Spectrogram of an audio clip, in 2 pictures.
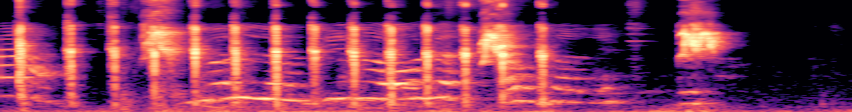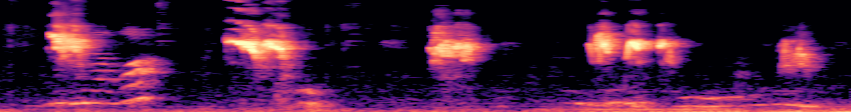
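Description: Small birds give rapid, scratchy high chirps and sibilant bursts in irregular clusters, with a faint low voice-like murmur underneath.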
